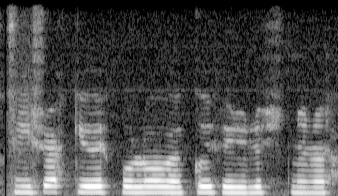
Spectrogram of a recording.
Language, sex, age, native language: Icelandic, male, 11, Icelandic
